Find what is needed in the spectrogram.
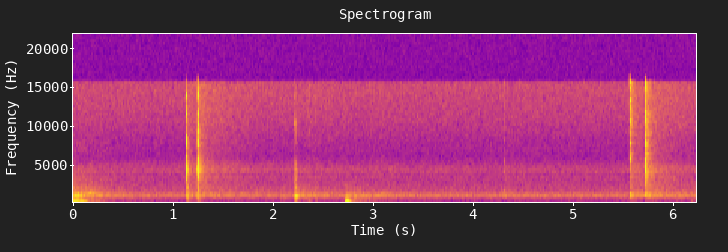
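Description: Near silence with a few faint computer mouse clicks: two close together about a second in, one more around two seconds, a soft low bump shortly after, and a couple of clicks near the end.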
